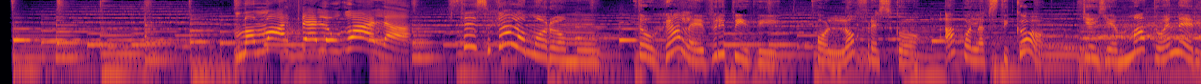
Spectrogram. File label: Greek Baby Milk Commercial, Greek, Versatile, Warm, Natural, Smooth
